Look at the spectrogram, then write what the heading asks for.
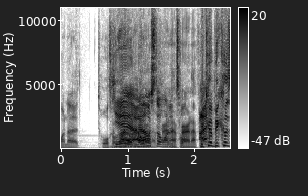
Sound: group chattering

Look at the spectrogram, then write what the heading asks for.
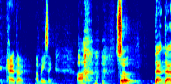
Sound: laughing

